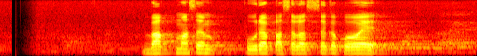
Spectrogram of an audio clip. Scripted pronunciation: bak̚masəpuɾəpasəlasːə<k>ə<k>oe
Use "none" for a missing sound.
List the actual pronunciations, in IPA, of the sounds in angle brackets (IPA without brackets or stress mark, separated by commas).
k, p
